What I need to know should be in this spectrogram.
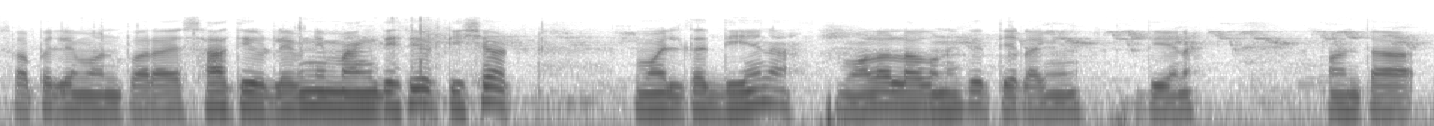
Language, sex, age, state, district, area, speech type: Nepali, male, 18-30, West Bengal, Alipurduar, urban, spontaneous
